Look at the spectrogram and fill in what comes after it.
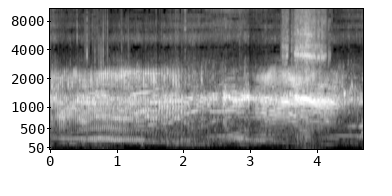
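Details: Humpback whale song recorded at Kihei, Maui, said to resemble laughing: steady wavering mid-pitched tones building into rapid pulsed, chuckle-like rising notes near the end.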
